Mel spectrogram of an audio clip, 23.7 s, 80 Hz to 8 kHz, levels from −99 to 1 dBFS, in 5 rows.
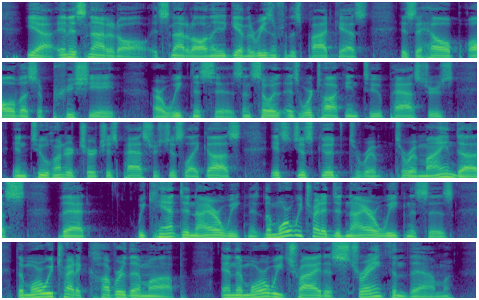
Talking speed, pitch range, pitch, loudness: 195 wpm, 100-125 Hz, 110 Hz, -26 LUFS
